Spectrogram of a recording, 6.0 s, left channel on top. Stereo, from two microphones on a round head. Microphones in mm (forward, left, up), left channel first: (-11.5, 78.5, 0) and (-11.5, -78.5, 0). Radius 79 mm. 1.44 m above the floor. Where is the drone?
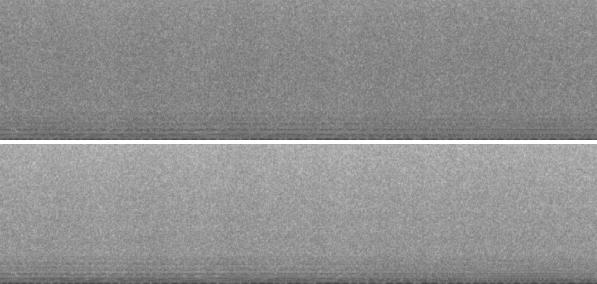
35° left (ahead or behind).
